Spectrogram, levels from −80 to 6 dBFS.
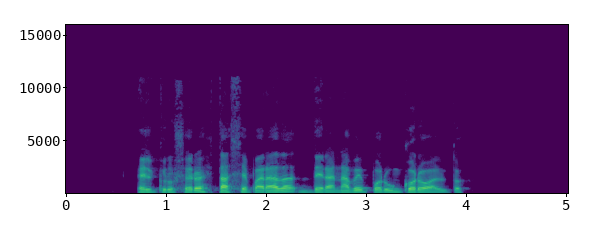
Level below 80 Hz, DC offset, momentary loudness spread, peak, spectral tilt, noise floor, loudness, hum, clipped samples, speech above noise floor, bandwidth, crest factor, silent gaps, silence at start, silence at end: -64 dBFS; under 0.1%; 8 LU; -4 dBFS; -8 dB/octave; -87 dBFS; -23 LUFS; none; under 0.1%; 64 dB; 11 kHz; 20 dB; none; 0.7 s; 1.1 s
